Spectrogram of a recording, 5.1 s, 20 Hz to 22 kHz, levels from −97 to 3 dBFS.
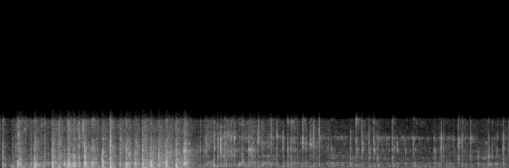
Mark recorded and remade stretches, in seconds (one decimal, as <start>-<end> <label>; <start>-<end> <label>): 0.0-3.3 remade; 3.3-4.4 recorded; 4.4-5.1 remade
